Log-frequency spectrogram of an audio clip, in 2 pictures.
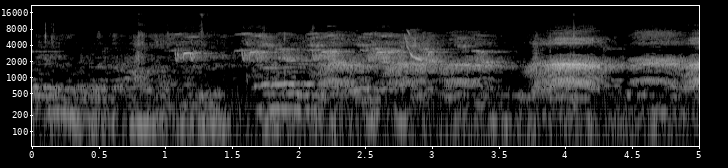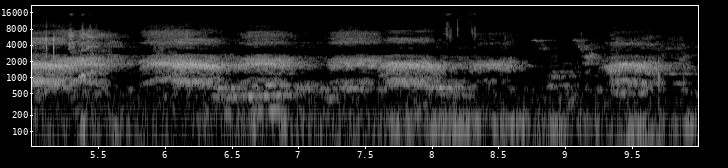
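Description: Birds calling in a long run of repeated calls, about one a second, loudest about four seconds in.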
